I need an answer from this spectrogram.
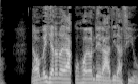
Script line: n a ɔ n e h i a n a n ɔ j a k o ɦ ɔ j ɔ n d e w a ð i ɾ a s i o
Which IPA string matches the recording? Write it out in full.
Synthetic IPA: n a ɔ m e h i a n a n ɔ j a k o ɦ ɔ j ɔ n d e ɣ a ð i ɾ a f i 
